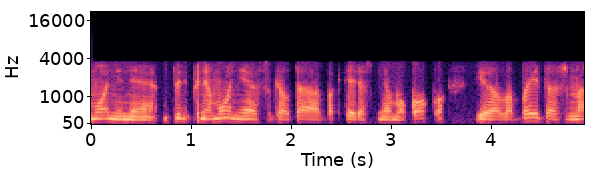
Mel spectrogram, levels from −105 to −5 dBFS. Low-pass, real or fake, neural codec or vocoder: 3.6 kHz; real; none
